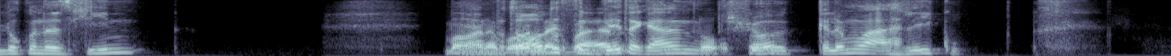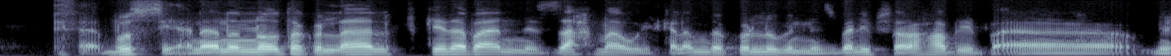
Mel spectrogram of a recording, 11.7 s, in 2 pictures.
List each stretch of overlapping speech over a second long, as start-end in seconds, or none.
2.2-3.9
